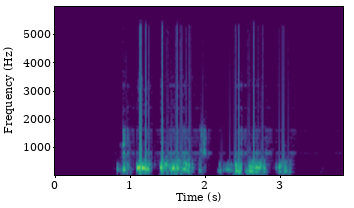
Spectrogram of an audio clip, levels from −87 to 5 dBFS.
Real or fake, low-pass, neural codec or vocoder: real; 5.4 kHz; none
